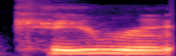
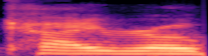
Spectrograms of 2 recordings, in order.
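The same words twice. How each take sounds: First: The name gets the local regional pronunciation. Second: The name gets its familiar, everyday pronunciation. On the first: "there in that region they pronounce it Cairo" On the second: "It's spelled like Cairo"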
